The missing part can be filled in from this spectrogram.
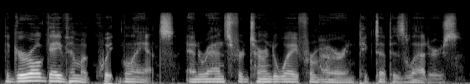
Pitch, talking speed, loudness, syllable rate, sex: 115 Hz, 230 wpm, -19 LUFS, 5.4 syllables/s, male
